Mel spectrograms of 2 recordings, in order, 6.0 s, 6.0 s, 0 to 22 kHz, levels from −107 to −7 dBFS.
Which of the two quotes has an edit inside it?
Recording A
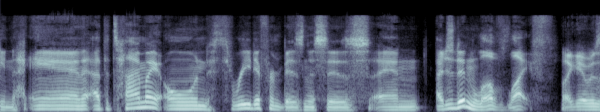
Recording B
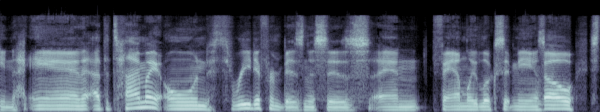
B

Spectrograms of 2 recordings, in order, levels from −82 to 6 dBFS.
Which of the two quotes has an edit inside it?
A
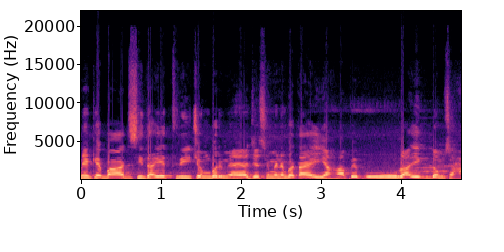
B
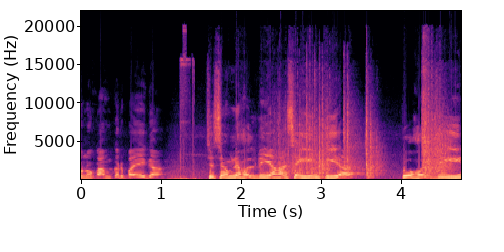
B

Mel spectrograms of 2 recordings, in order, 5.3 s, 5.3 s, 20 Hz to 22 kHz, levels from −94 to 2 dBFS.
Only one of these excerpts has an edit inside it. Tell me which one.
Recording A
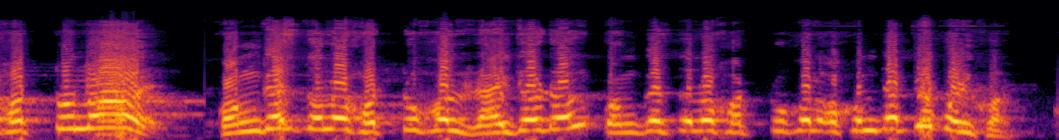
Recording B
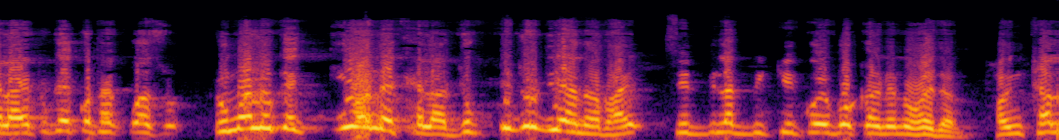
B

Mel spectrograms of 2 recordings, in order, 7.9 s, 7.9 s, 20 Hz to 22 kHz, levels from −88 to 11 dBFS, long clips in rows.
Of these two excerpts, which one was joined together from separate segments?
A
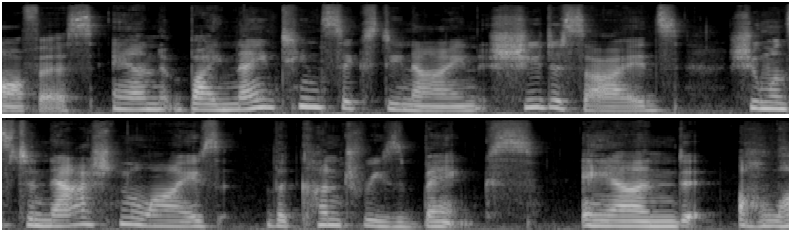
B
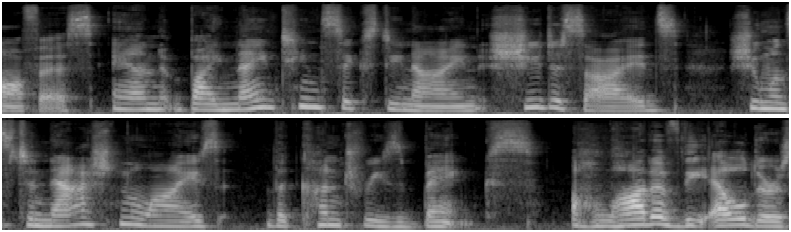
B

